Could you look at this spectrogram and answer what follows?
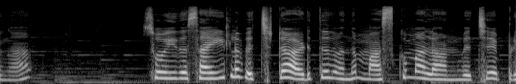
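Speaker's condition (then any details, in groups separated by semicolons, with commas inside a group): No condition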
